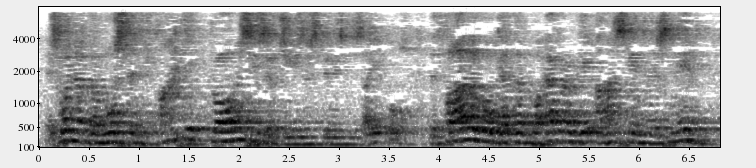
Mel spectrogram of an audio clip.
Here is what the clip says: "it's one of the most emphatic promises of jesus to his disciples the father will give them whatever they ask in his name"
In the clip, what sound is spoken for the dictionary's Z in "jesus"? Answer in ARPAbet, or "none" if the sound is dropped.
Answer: Z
